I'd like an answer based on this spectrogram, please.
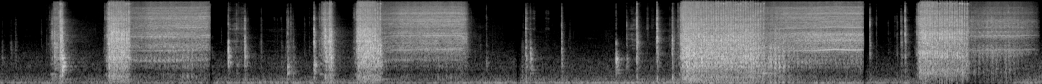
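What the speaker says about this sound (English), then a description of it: "we're going to be using only a 10mm socket to take them off" Oil pan bolts on a Ford 2.7 EcoBoost coming out with a 10mm socket, loud close bursts of a power tool whirring in several separate runs, with short ratcheting clicks and metallic handling sounds between them.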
